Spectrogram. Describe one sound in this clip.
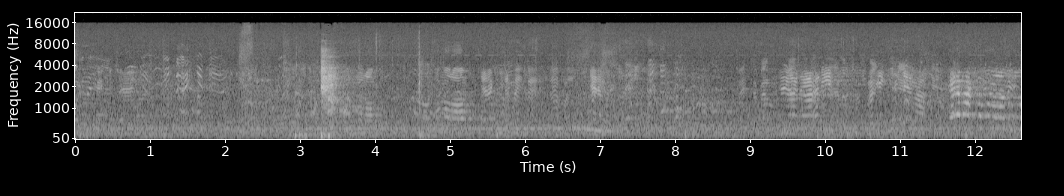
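Men and boys call out and chatter outdoors at a distance.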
